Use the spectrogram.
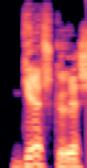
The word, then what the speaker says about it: Gerrans: Is Gerrans or Gerrans? Gerrans. Yeah. Gerrans. That's pretty accurate.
